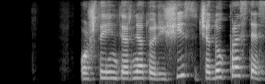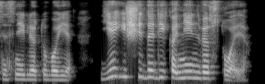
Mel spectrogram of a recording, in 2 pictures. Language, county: Lithuanian, Kaunas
